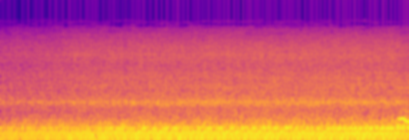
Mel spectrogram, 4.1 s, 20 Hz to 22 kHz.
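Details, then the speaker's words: Engine with lean codes P0171/P0174 and both long-term fuel trims maxed at 25%: loud heavy idle drone sagging and wavering unevenly, nearly stalling right after the bank 2 oxygen sensor is unplugged; rough idle. "so Sensor 2 and it's almost killing the engine sensor 2 reads 045"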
